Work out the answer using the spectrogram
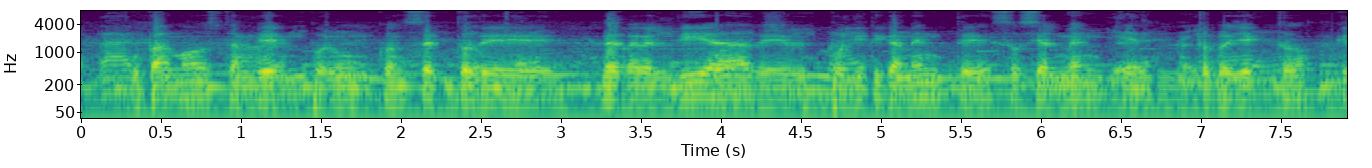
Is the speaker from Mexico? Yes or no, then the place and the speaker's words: no; Chile; now in Barcelona, Spain; vengo de Chile, llevo aquí 5 años y bueno, trabajo de electricista.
